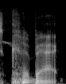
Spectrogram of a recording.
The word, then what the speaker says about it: Quebec: No, it's Quebec.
